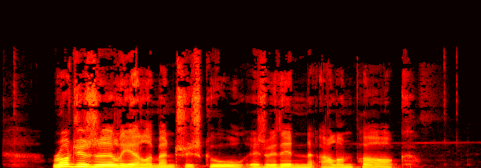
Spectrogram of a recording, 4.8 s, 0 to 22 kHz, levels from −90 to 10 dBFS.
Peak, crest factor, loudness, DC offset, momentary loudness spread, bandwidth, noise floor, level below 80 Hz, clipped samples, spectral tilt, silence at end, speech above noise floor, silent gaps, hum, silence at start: -2 dBFS; 16 dB; -17 LUFS; under 0.1%; 10 LU; 16 kHz; -60 dBFS; -62 dBFS; under 0.1%; -5.5 dB/octave; 0.7 s; 43 dB; none; none; 0.55 s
